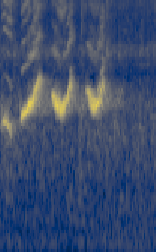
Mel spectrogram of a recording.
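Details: Morning orange-headed thrush song used to coax silent birds into singing: three quick upslurred whistled phrases in a row, evenly spaced, after a faint opening note.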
